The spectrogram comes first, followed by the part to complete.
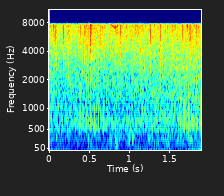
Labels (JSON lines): {"label": "biophony, rattle response", "recorder": "SoundTrap 500"}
